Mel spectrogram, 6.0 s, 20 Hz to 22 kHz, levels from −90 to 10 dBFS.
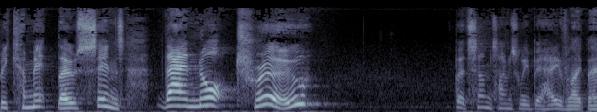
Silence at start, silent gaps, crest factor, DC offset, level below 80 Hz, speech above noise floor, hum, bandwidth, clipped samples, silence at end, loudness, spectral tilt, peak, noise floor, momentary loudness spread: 0 s; none; 22 dB; under 0.1%; -64 dBFS; 40 dB; none; 16.5 kHz; under 0.1%; 0 s; -24 LUFS; -2 dB/octave; -6 dBFS; -65 dBFS; 15 LU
